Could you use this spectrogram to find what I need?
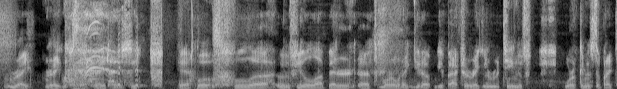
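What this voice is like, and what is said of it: Congested head-cold voice. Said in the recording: “This head cold sound is the only thing that's wrong... you sound kind of stuck. You got that sexy voice kicking.”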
